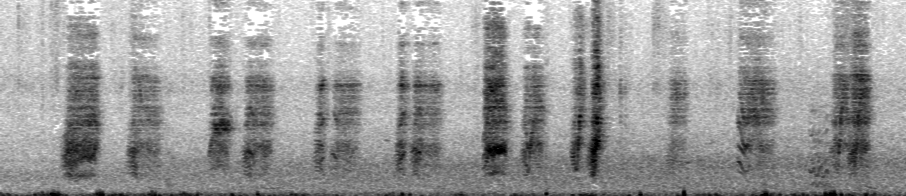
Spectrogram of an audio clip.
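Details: A satin bowerbird in the Southern Highlands courts his female with dance and imitations of other birds: a string of harsh, scratchy, churring bursts repeated irregularly over about nine seconds.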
